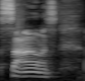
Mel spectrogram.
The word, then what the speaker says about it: Sionis: It gives us a nice little childhood backstory on Roman Sionisus. Is that how you say his name right? Yeah, Sionisus.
